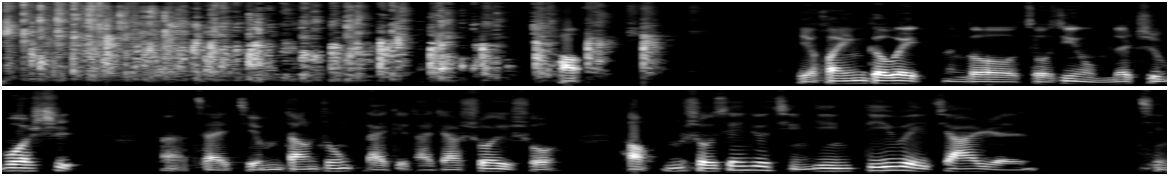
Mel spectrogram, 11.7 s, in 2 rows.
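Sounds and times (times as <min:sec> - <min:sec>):
audience applause: 0:00.0 - 0:03.4
speech: 0:02.8 - 0:03.1, 0:04.0 - 0:11.6.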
